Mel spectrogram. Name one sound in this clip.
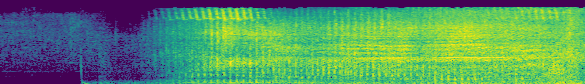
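Helicopter rotors thump and roar overhead.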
